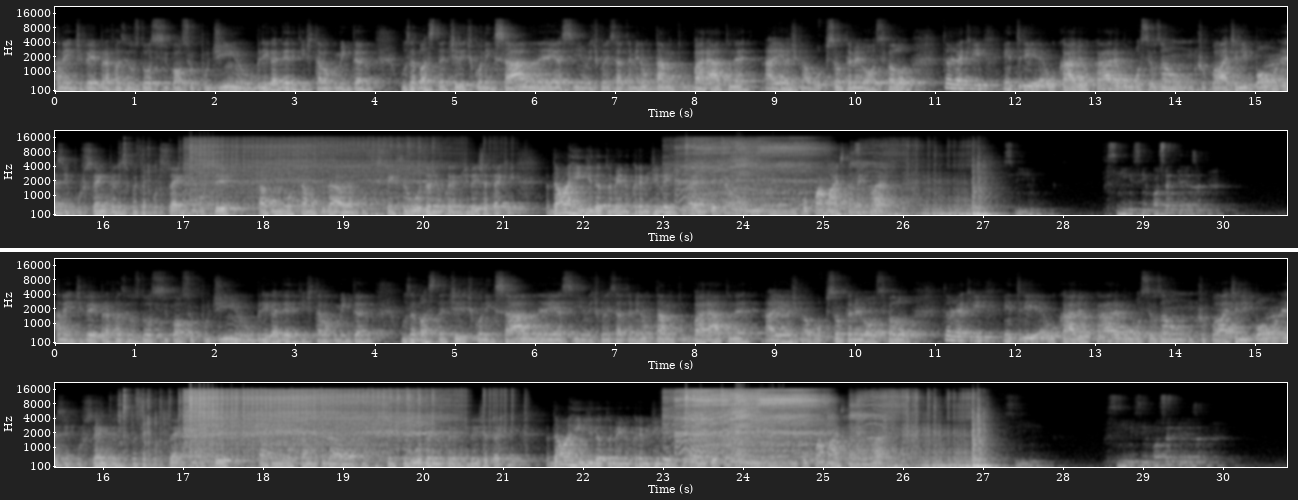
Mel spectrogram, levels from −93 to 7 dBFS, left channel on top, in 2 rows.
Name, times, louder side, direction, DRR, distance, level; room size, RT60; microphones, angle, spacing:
voice 1, 0.0-25.8, left 1 dB, 25° left, 1 dB, 1.9 m, -25 dB
sound 1, 15.9-21.3 23.0-27.3, right 10 dB, 50° right, 0.5 m, -24 dB
voice 2, 25.3-25.7 27.0-27.8 28.5-29.9, left 1 dB, 85° left, 0 dB, 3.8 m, -39 dB
25.5 x 14.0 x 3.4 m, 1.0 s
head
